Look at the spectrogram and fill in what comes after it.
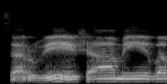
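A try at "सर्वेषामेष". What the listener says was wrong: That fourth line, first word, sarveshamesha. You said va, sha. Sarveshamesha. Can you change it to sha?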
